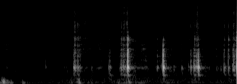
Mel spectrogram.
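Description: Kitchen knife chopping garlic cloves on a wooden cutting board: four sharp knocks of the blade on the board, about two a second, starting under a second in.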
